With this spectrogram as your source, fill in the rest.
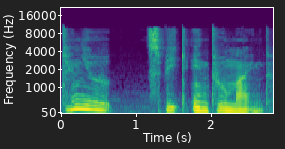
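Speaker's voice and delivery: whispering in a character voice. Playing a character who leans over and asks Miriam quietly: whispering in character. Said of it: "I whisper to her".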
